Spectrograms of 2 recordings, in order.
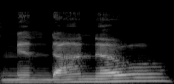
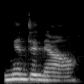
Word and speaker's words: Mindanao: And then last year, Philippines, Taiwan, and I do not know how to say this place, Mindanao. Oh, Mindanao.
